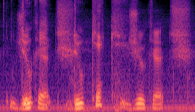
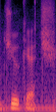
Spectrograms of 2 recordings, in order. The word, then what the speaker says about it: Dukic: Jukic. D-U-D-U-K-I-C. You could spell it all you want. It's still Jukic.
